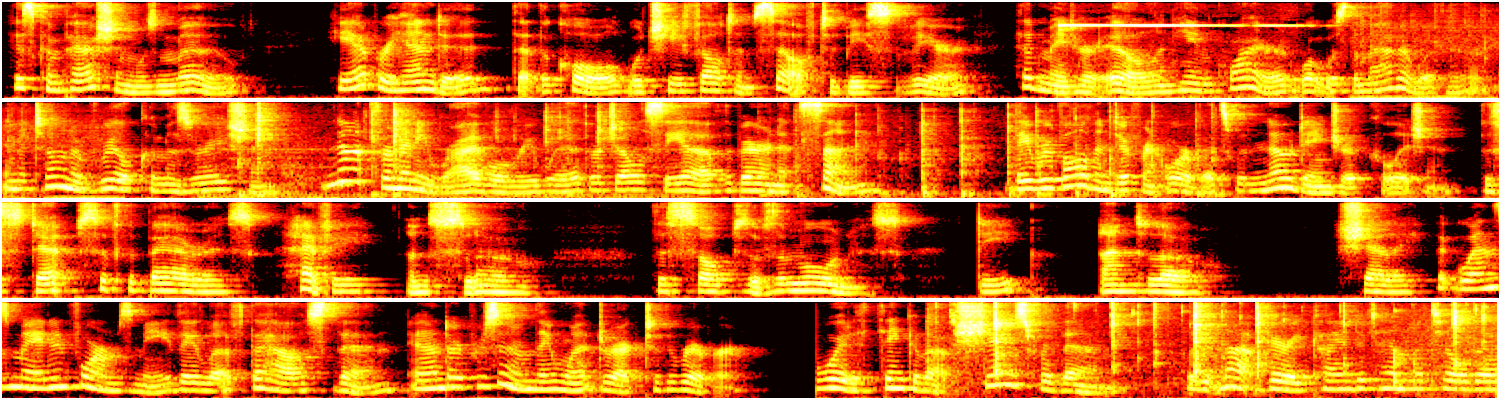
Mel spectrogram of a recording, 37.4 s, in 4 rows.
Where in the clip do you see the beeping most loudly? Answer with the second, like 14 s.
7 s.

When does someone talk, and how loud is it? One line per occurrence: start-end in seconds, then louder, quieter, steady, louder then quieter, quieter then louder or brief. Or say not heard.
0.1-14.8 steady
15.6-37.3 steady.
